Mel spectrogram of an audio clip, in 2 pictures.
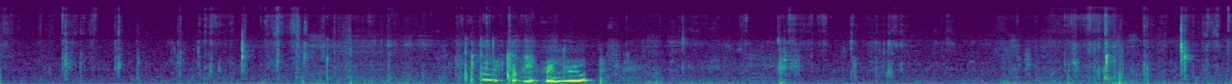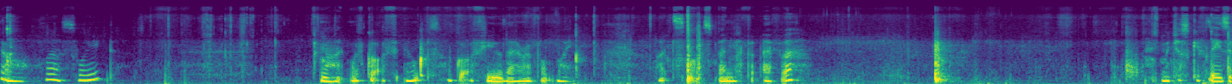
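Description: Paper cut-outs rustling and clicking as they are picked through by hand in a metal tin and a box, in a series of small, irregular handling noises. A woman's voice murmurs briefly a few times.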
